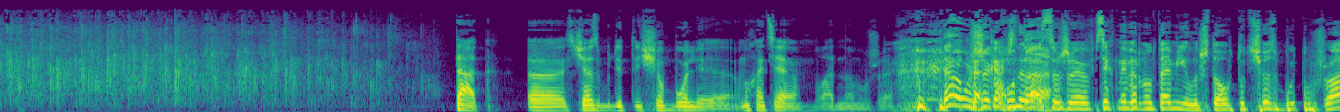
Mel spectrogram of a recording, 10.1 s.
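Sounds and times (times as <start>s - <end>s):
applause: 0.0s - 3.4s
speech: 3.4s - 10.0s.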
